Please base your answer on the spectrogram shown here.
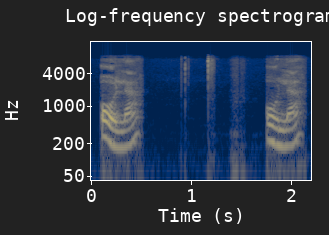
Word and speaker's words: hola: luego see you later remember that in Spanish the letter H is silent no famous see you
